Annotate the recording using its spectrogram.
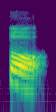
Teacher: দেখো তোমার জিহ্বা দাঁতের সাথে লাগবে। তোমার জিহ্বা মনে করো এইযে এটা যদি একটা মানুষের জিহ্বা হয় এই জিহ্বাটা তার দাঁতের সাথে লাগবে। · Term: দন্ত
